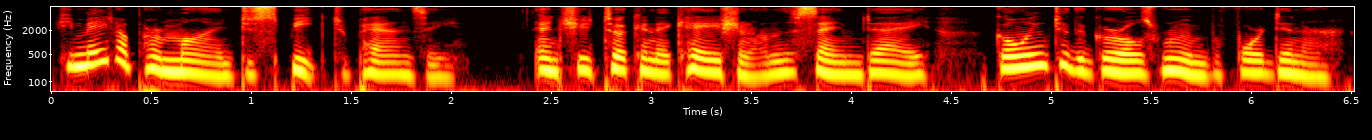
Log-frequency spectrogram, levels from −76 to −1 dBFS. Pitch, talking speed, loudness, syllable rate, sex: 180 Hz, 230 wpm, -18 LUFS, 5.4 syllables/s, female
